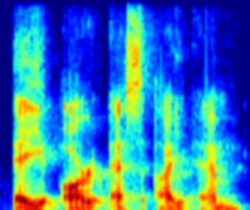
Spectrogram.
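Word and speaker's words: ערסים: That would be pronounced Arsim.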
